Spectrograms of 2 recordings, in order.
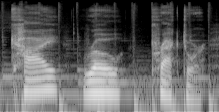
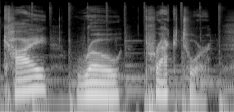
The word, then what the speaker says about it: chiropractor: The correct way is kairo practor. Start with kai, like saying the name kai.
